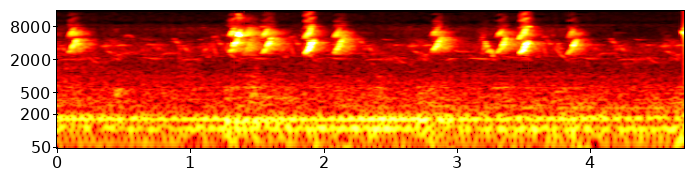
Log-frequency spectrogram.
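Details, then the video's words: Calls of a female saffron finch meant to excite a male, given as clustered sharp high chirps, two or three at a time with short pauses between, and a faint low hum underneath. "Fêmea de Canário da Terra Chamando 🐦 Piado de Canario da terra Fêmea"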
